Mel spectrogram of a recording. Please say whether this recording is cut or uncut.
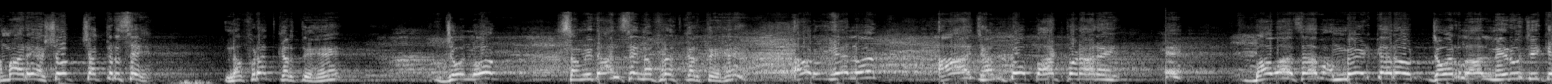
cut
